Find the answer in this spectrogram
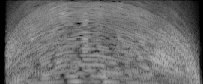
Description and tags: Foley samples I recorded and then resampled in Camel Audio's Alchemy using additive and granular synthesis + further processing in Ableton Live & some external plugins.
